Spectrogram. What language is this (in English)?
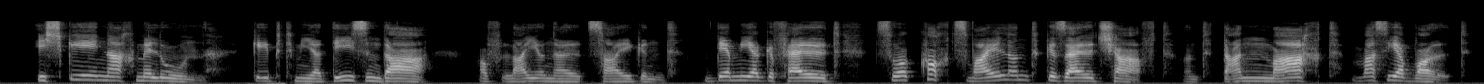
German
